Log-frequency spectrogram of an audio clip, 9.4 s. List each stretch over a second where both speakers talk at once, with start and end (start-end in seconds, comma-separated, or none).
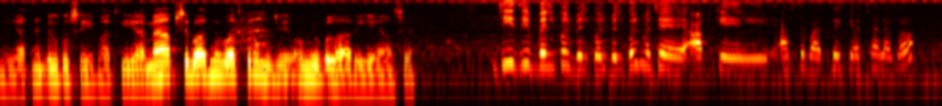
none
